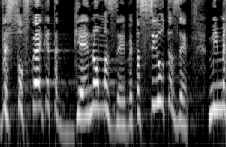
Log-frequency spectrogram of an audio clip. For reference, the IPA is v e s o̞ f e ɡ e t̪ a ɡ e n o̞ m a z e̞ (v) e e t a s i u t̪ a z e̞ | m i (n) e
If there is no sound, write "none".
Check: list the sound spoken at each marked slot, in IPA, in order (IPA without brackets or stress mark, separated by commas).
v, m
